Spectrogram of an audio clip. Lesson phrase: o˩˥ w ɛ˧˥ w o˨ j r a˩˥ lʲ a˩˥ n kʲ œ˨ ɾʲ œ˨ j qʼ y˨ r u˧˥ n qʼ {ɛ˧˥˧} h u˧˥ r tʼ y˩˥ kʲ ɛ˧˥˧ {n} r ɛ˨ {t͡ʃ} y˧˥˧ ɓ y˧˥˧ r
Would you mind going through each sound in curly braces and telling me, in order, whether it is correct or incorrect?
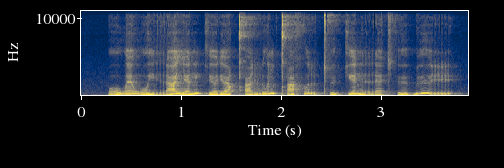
incorrect: ɛ˩˥, correct, incorrect: t͡sʼ

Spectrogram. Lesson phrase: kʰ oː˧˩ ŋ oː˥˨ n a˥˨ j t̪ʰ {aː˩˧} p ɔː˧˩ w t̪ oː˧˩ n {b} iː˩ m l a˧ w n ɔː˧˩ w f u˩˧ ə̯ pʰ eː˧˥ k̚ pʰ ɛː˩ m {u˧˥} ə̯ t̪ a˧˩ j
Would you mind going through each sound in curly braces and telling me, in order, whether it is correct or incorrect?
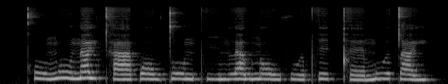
incorrect: aː˩, incorrect: pʰ, incorrect: u˧

